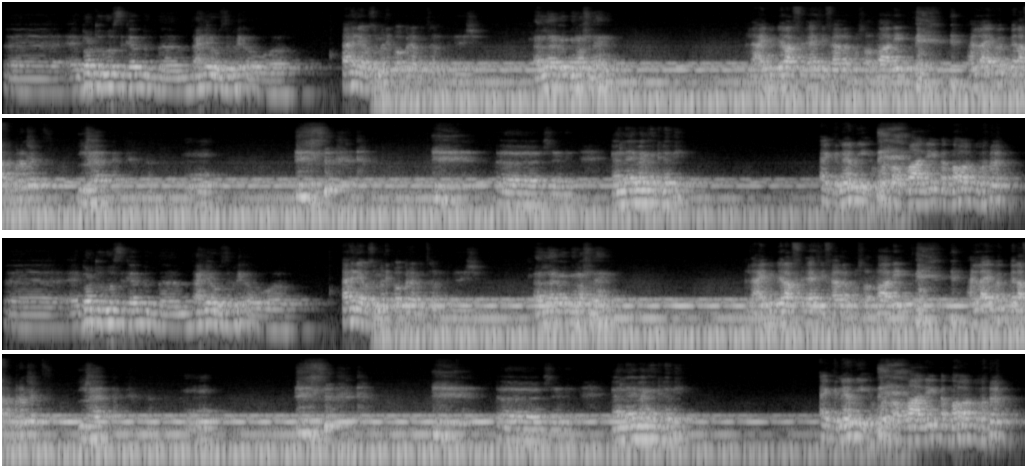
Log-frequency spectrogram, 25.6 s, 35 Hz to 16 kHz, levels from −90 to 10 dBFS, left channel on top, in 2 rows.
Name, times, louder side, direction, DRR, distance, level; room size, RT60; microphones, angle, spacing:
voice 1, 0.0-3.5 5.3-5.9 6.6-7.6 11.4-11.9 13.1-13.2 13.7-14.1 16.4-17.3 18.1-18.7 18.9-21.3 23.7-24.1, equal, 20° left, -6 dB, 1.0 m, -22 dB
voice 2, 4.2-5.4 9.3-11.3 12.1-13.2 15.0-15.4 18.2-18.5 23.0-25.3, right 1 dB, 45° right, -3 dB, 0.7 m, -21 dB
sound 1, 4.6-24.1, right 2 dB, 85° left, 1.1 m, -24 dB
3.5 x 2.8 x 2.3 m, 0.93 s
head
